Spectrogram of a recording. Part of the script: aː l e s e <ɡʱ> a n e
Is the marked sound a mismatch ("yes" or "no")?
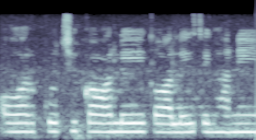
no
